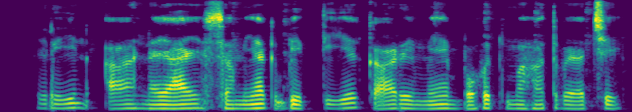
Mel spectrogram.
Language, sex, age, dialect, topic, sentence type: Maithili, female, 25-30, Southern/Standard, banking, statement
